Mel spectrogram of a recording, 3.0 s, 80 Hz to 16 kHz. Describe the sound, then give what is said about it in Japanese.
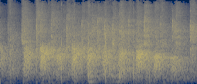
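A crowd claps steadily for a few seconds for fathers on Father's Day, June 17: a dense, even patter of many hands without pauses and no voices over it. “ぜひ拍手しましょう。”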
